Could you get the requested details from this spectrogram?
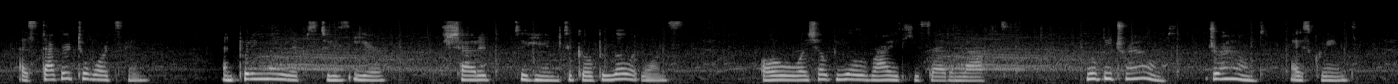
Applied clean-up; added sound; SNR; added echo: none; Crowd; 16 dB; none.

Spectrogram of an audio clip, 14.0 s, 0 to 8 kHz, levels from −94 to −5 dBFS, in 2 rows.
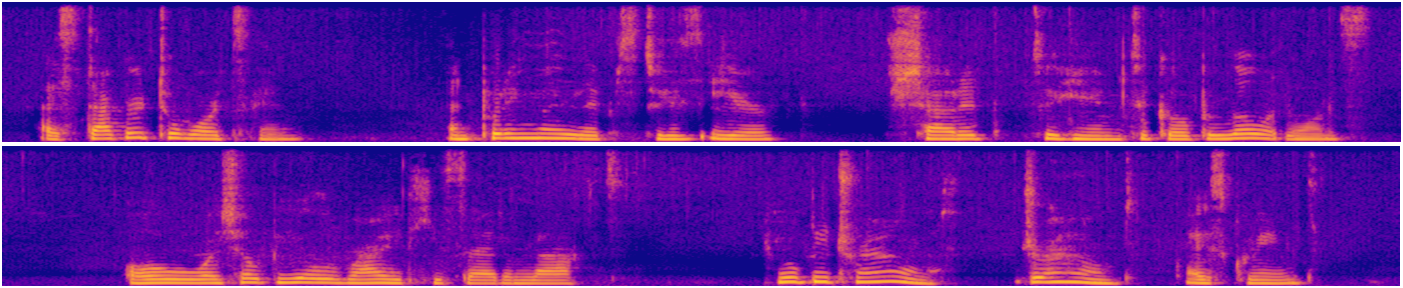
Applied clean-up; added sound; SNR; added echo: neural mask model Resemble Enhance denoiser.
